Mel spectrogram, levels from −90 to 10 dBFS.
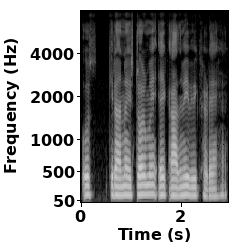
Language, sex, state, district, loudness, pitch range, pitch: Hindi, male, Jharkhand, Ranchi, -15 LUFS, 130-140 Hz, 135 Hz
